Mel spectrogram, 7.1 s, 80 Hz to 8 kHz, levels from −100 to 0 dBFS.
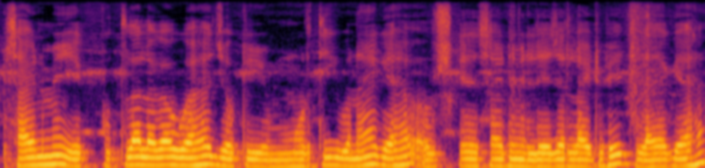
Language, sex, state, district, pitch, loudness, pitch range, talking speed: Hindi, male, Jharkhand, Palamu, 120 Hz, -15 LUFS, 115-135 Hz, 195 wpm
